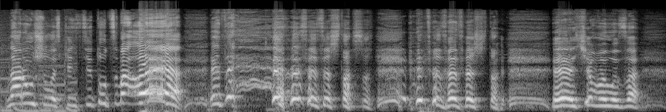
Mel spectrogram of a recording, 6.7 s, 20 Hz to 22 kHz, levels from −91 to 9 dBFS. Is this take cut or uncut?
uncut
